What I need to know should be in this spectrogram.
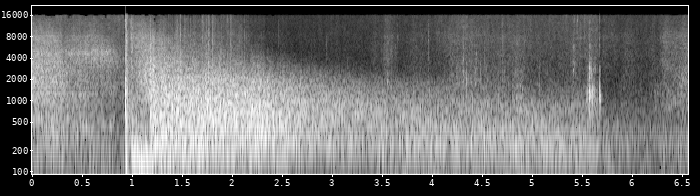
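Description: Firework sparks crackle and fizz after the bang.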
